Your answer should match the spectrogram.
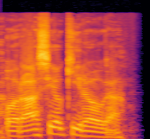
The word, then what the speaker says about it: Horacio Quiroga: Horacio Quiroga. – That's how you say it if you're not from, Northwest Arkansas.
